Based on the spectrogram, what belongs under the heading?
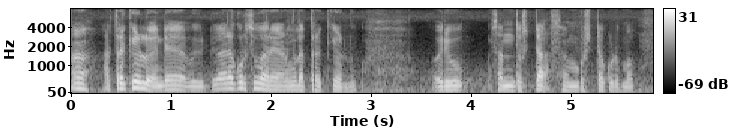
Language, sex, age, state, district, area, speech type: Malayalam, male, 18-30, Kerala, Kasaragod, rural, spontaneous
